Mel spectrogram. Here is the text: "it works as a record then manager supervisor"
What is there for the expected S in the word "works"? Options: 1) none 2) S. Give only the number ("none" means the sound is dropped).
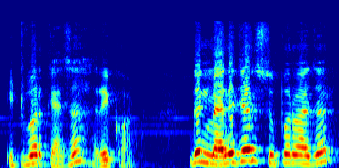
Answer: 1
